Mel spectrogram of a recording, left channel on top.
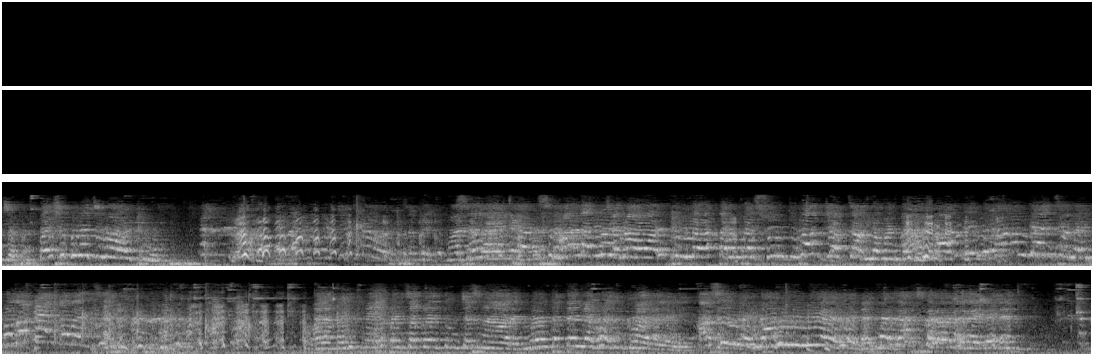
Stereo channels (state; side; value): silent; left; digital silence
